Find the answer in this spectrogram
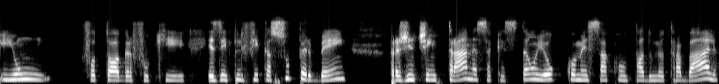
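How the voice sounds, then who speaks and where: Fairly high female speech at a medium speed, its intonation fairly even. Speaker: fine art photographer and artist. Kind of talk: online workshop presentation. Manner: halting, many repetitions.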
